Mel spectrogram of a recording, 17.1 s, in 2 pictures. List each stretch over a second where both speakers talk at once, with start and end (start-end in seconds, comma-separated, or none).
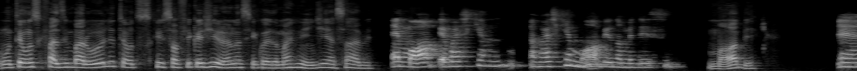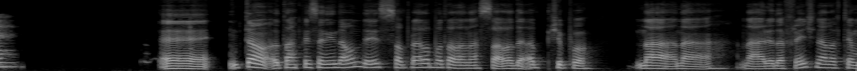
none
